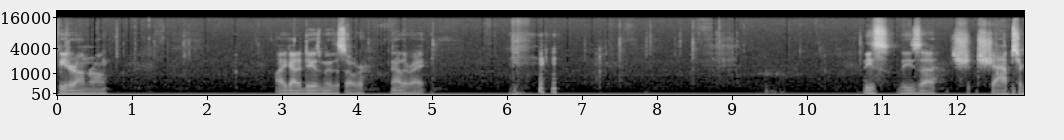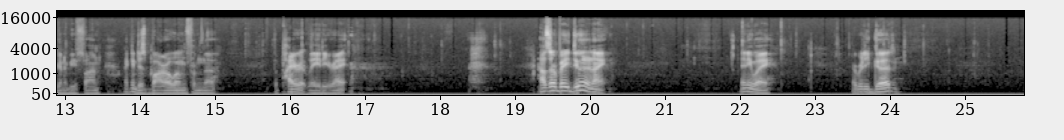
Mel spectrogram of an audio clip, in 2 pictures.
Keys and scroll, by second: 1.7 s, 12.0 s, 13.0 s, 18.8 s, 23.3 s, 25.2 s.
